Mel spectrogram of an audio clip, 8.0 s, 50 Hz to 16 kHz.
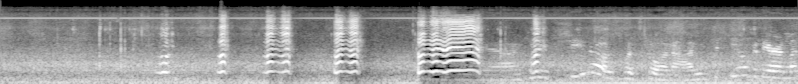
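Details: Newborn quadruplet goat kids just born to their mother, heard with wavering, quavering bleats around 4 seconds, shorter bleats before, a woman speaking over them and a steady motor hum from a generator throughout.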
